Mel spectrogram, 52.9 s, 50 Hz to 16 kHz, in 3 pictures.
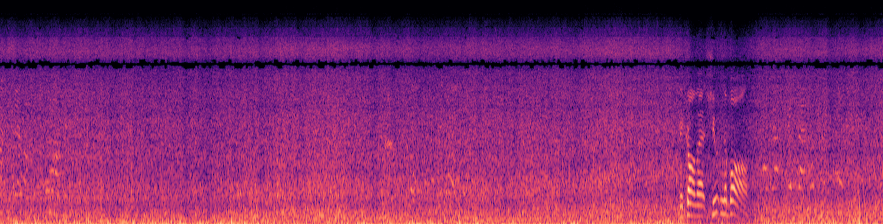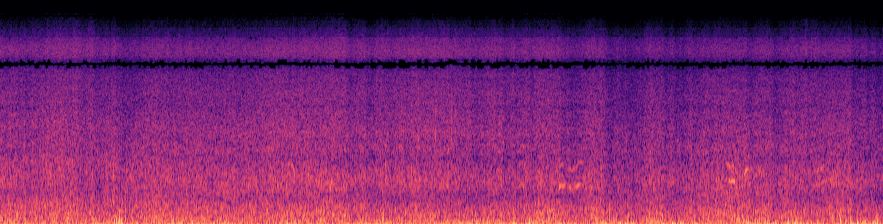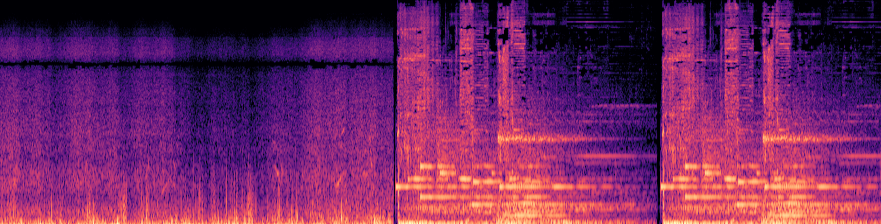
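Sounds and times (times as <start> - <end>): ocean waves surging over rocks: 0.0 - 35.9
wind buffeting microphone: 15.0 - 43.2.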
